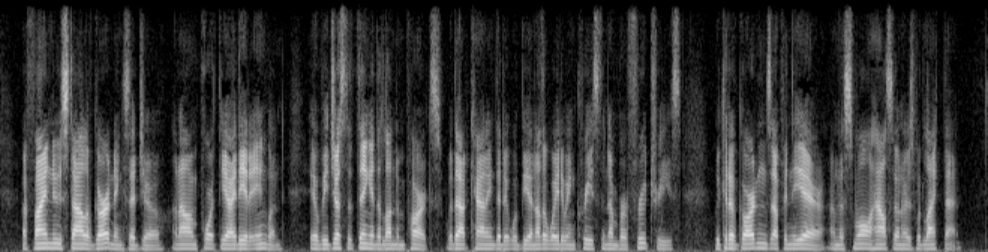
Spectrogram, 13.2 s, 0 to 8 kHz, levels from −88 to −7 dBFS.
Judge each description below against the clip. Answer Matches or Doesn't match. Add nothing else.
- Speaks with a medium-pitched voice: Doesn't match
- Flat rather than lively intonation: Matches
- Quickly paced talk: Matches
